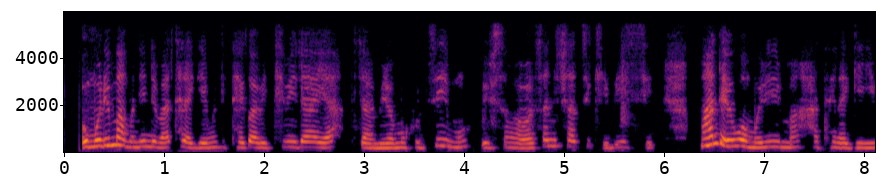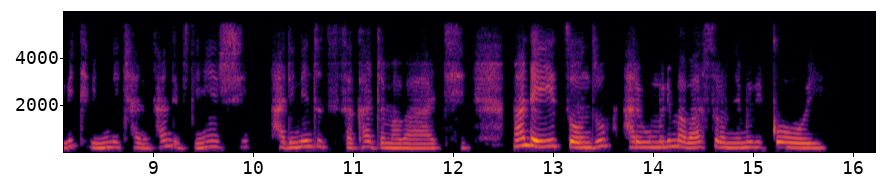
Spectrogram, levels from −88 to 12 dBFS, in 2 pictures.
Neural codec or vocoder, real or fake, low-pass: vocoder, 44.1 kHz, 128 mel bands every 256 samples, BigVGAN v2; fake; 5.4 kHz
